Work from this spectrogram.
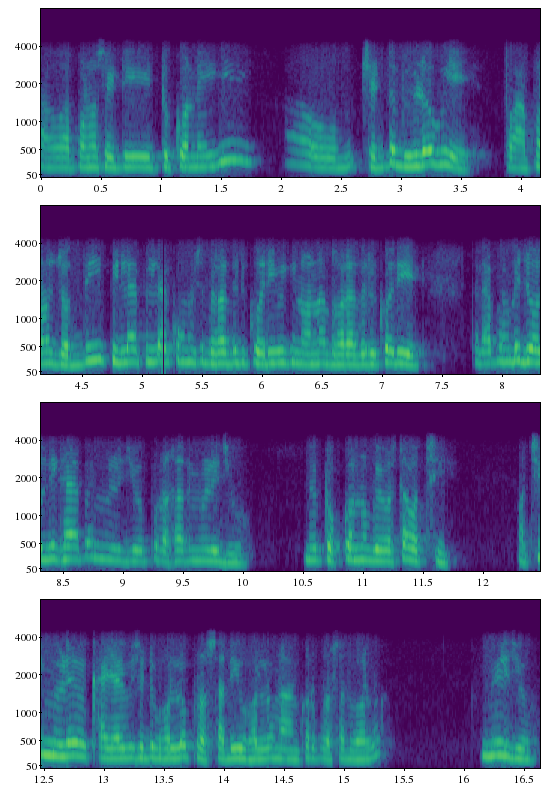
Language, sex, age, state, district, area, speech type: Odia, male, 18-30, Odisha, Balasore, rural, conversation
